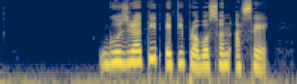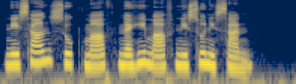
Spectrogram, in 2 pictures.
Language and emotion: Assamese, neutral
